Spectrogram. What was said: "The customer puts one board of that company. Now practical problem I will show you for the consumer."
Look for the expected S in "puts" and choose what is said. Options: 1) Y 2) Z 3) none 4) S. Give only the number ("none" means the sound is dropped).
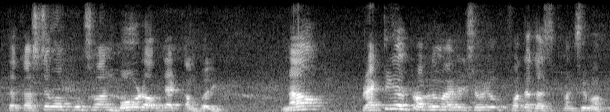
4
